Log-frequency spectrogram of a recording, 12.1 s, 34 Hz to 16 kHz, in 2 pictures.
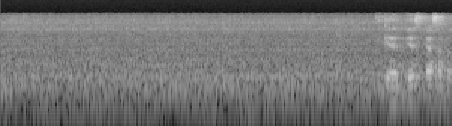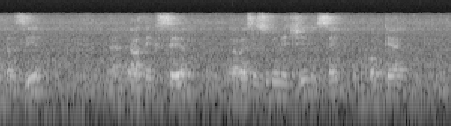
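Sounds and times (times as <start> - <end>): room hiss and hum: 0.0 - 12.0.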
